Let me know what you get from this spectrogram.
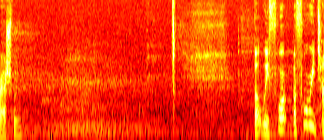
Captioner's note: audience laughs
